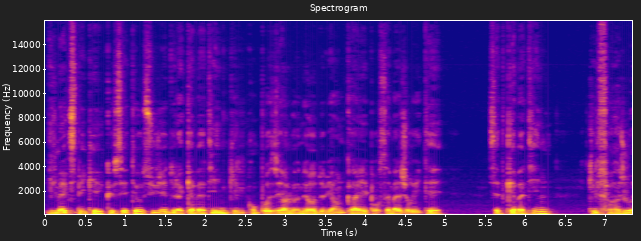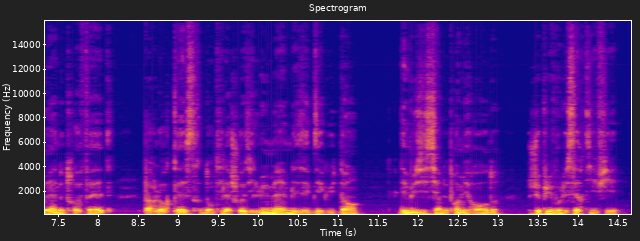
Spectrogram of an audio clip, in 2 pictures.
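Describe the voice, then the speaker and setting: A man's voice: fairly low pitch, normal speed, dark tone, slightly rough. A man voicing an anxious aristocratic count, a fretful father who speaks eagerly and insistently in a read-aloud novel. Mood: proud.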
